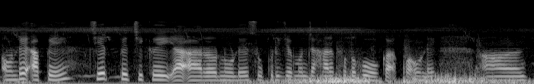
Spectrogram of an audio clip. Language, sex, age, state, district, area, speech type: Santali, female, 18-30, Jharkhand, Seraikela Kharsawan, rural, spontaneous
